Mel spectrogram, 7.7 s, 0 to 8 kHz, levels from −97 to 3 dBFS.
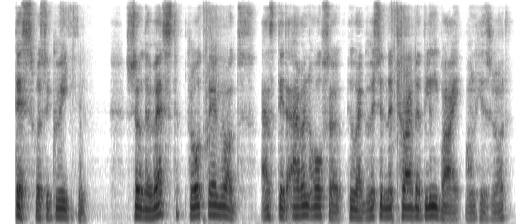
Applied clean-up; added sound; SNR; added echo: neural mask model DeepFilterNet 3.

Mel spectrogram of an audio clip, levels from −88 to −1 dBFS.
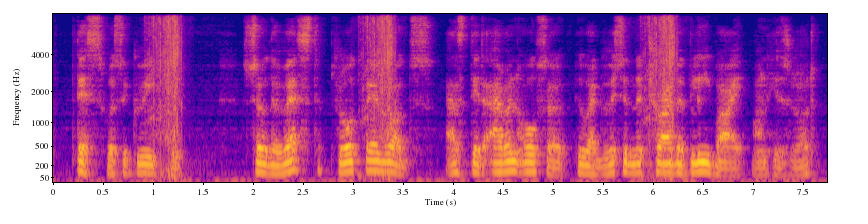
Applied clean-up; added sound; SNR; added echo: none; Packing tape, duct tape / Tearing; 14 dB; reverberation time 0.2 s.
